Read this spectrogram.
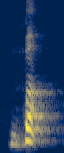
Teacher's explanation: the B sound is voiced feel the vibration in your throat as you pronounce the b sound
